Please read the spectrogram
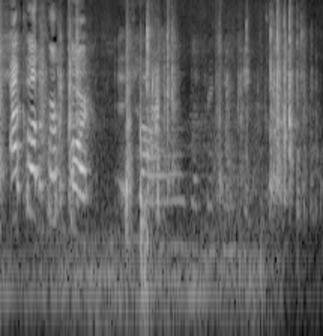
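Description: Girls' voices, unworded and laughing, then a quick run of clicks and clatter from hard plastic toys being handled near the end.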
